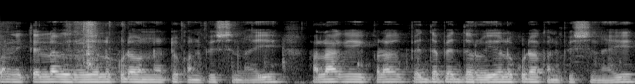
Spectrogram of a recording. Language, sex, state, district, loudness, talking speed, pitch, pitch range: Telugu, male, Andhra Pradesh, Sri Satya Sai, -18 LUFS, 120 wpm, 115 Hz, 110-115 Hz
